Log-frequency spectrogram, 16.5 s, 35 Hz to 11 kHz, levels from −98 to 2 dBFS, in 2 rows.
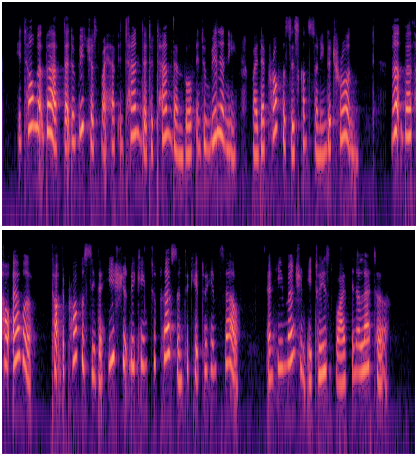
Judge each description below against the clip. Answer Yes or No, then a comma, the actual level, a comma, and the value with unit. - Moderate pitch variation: No, wide, 6.3 semitones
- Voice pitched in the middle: No, very high, 315 Hz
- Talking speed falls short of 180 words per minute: Yes, average, 170 wpm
